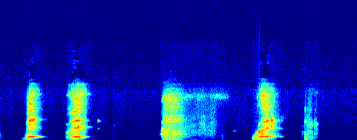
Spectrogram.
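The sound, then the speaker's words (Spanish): A person makes five short, throaty fake retching and gagging noises, fairly loud, in irregular bursts with brief pauses between them; the last one is quick and clipped. “Pero, weón, sus arcadas son súper falsas, weón, mejórenlas así.”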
